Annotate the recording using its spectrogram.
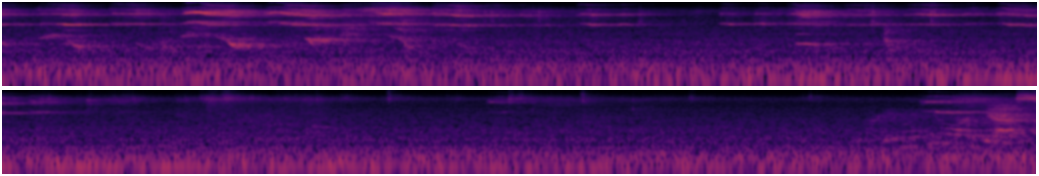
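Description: A pit-bull-type dog whining in a rapid run of short, high-pitched squeaks, with a few lower falling whines in the first two seconds. The whining thins out and stops about six seconds in.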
